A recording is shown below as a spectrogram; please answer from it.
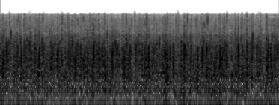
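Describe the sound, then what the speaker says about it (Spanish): A crowd at a provincial mayor's swearing-in ceremony in Camaná gives loud, dense, sustained applause that holds at an even level throughout. "Fuertes los aplausos para la familia del alcalde provincial de Camaná."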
